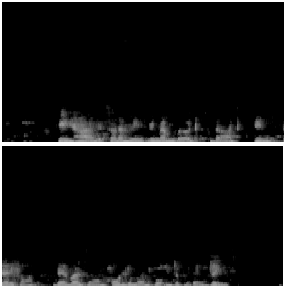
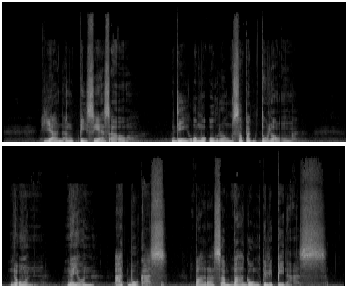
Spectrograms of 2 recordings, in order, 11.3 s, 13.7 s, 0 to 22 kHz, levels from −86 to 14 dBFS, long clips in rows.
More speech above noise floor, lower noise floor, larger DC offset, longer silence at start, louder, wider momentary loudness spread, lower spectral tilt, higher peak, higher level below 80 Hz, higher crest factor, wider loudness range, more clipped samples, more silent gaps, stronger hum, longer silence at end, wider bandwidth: first, 44 dB vs 38 dB; first, -75 dBFS vs -63 dBFS; neither; second, 0.45 s vs 0.8 s; second, -32 LUFS vs -27 LUFS; about the same, 11 LU vs 13 LU; first, -10 dB/octave vs -5.5 dB/octave; second, -16 dBFS vs -8 dBFS; second, -66 dBFS vs -44 dBFS; about the same, 16 dB vs 20 dB; about the same, 4 LU vs 3 LU; neither; first, 10.54-10.76 s, 10.84-11.16 s vs none; neither; second, 0.05 s vs 0.4 s; second, 5.2 kHz vs 20 kHz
